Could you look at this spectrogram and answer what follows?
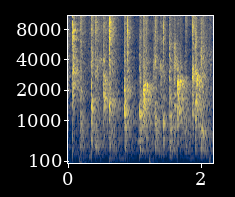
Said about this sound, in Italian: Beh, un grande applausometro, signori.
